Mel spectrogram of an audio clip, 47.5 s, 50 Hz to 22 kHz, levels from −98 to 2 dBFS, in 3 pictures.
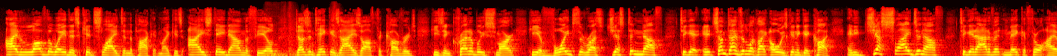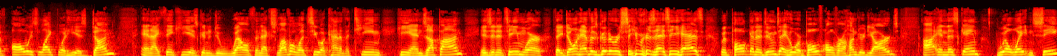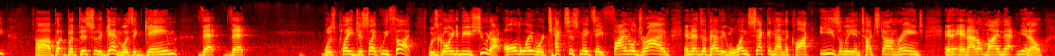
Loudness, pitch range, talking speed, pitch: -27 LUFS, 160-200 Hz, 225 wpm, 180 Hz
